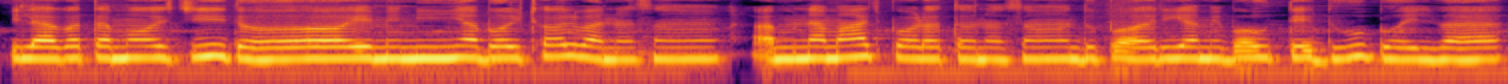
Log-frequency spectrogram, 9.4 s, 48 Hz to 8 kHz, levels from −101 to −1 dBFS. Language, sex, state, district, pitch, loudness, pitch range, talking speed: Bhojpuri, female, Uttar Pradesh, Deoria, 230 Hz, -14 LUFS, 225-235 Hz, 115 wpm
